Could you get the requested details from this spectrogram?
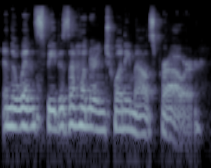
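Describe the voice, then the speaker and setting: A woman's voice: sits low, fairly quick. A woman hosting a live stream, talking casually and thinking aloud as she replies to viewers. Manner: chatty, informal, thinking aloud.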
